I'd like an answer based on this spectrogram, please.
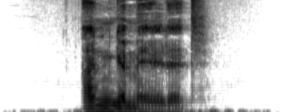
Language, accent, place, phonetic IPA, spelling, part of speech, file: German, Germany, Berlin, [ˈanɡəˌmɛldət], angemeldet, verb, De-angemeldet.ogg
- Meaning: past participle of anmelden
